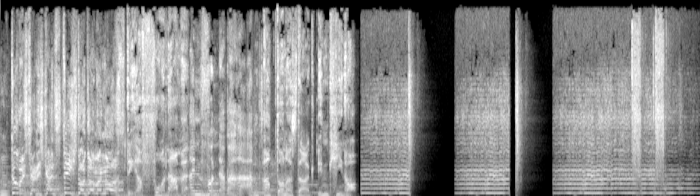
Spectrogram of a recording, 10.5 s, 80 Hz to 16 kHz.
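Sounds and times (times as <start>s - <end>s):
speech: 0.0s - 5.5s
mosquito whining high-pitched buzz: 5.4s - 6.2s, 6.8s - 10.5s.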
